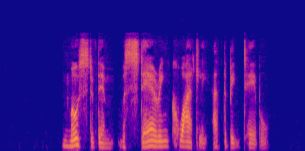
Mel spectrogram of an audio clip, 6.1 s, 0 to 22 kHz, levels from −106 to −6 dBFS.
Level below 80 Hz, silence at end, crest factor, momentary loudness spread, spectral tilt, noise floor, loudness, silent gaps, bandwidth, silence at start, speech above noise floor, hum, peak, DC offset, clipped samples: -80 dBFS; 0.8 s; 22 dB; 13 LU; -3.5 dB/octave; under -90 dBFS; -37 LUFS; none; 9 kHz; 1.25 s; over 52 dB; none; -18 dBFS; under 0.1%; under 0.1%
